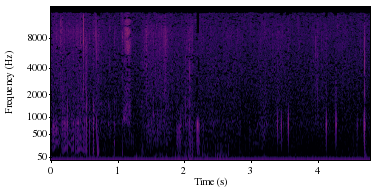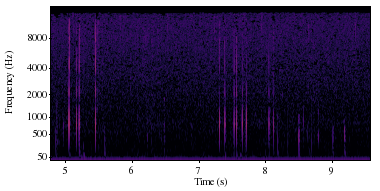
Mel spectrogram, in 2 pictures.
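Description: Soft gurgles and scattered bubbling pops from the belly over a quiet hiss; ordinary stomach rumbling from an empty stomach.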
